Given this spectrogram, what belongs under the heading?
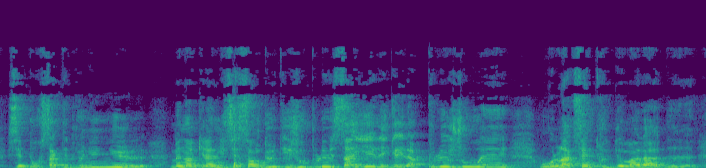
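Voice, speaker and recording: A man rants about a football match in a high, gravelly voice. He mocks the players loudly and breaks into sudden shouts. The room around him is echoey. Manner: loud, mocking rant with sudden shouts. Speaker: football fan vlogger. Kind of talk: ranting match debrief to camera.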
